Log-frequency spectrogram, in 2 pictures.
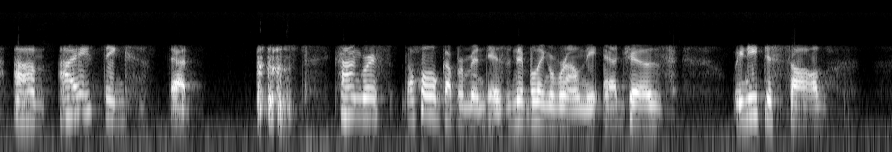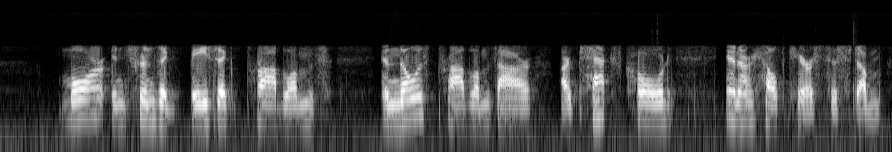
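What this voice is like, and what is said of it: Hoarse, froggy voice. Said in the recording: “I have a frog in my throat.”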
